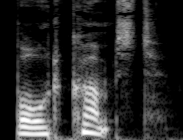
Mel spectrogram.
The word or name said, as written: bortkomst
